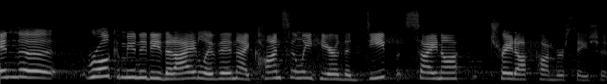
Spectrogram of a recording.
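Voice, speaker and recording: A woman speaks in a raised, projected voice with a high pitch and ordinary pitch variation. Her pace is moderate, and noticeable background noise can be heard. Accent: American. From Iowa, US Midwest. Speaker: social entrepreneur and speaker. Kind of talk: conference talk. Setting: stage with audience. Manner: animated.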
